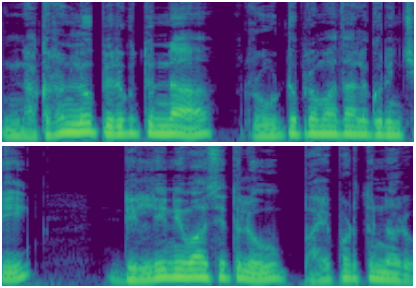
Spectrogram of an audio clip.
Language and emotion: Telugu, fearful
